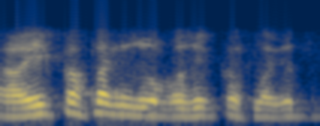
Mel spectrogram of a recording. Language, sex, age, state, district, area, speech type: Marathi, male, 60+, Maharashtra, Nanded, rural, conversation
